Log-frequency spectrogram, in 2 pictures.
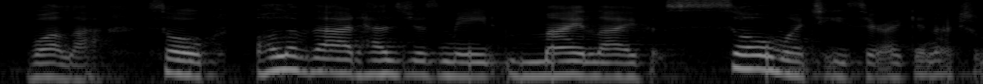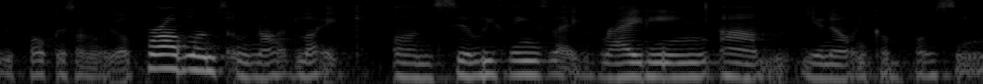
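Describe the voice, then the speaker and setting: A woman with a Spanish accent and vocal fry, at a moderate pace with ordinary pitch variation and hardly any pauses, in audible room echo. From Peru. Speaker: engineering leader. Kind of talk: panel discussion. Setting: stage with audience.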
